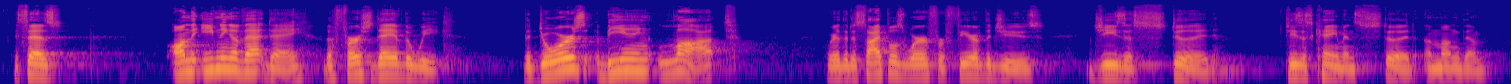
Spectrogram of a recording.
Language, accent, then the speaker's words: English; Atlanta, Georgia, United States; moved away as an adult; also born or lived in Vermont; we're from Atlanta originally. We moved to Vermont back in two thousand twelve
